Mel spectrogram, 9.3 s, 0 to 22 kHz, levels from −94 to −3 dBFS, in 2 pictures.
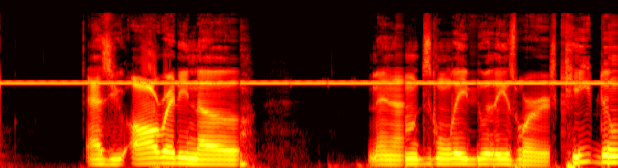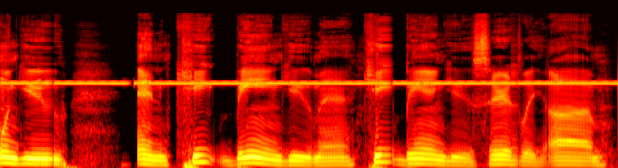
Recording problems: high-pitched whine; loud; throughout; 3 kHz, 7 dB below the speech
choppy; very; 9% of the speech affected

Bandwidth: 15.5 kHz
